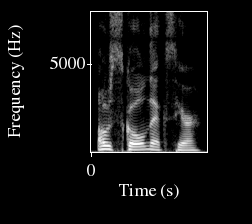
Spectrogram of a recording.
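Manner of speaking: normal talking voice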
